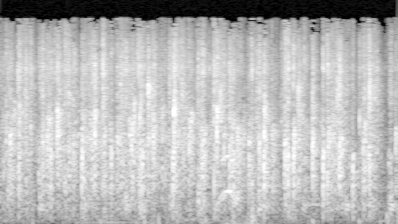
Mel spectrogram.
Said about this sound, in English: How about a round of applause for both of them, man? So goddamn good.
